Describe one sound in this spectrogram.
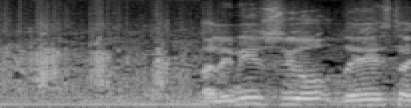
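A man speaks calmly into a microphone over loudspeakers.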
